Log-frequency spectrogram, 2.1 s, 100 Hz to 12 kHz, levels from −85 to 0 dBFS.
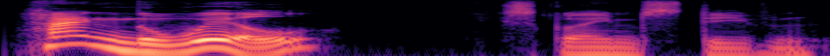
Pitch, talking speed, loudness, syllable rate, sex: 150 Hz, 145 wpm, -18 LUFS, 5.2 syllables/s, male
